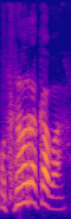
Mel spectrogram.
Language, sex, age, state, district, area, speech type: Santali, male, 45-60, Odisha, Mayurbhanj, rural, spontaneous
